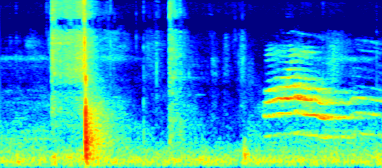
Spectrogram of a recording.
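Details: Pet cat's short, slightly descending meow near the end, following a sharp knock and a quiet pause during carrot cutting with a kitchen knife.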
